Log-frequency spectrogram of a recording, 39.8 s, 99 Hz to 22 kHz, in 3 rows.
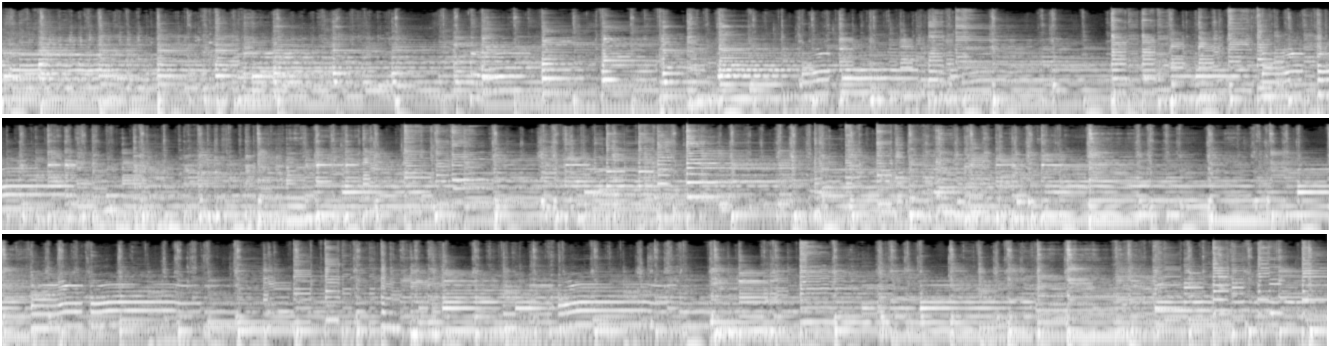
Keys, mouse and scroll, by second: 1.3-3.2 right drag, 2.5 k, 14.6-16.5 right drag, 15.3 k, 22.0 a, 22.7 a, 23.3 a, 23.7 k, 30.5 a, 31.3 k, 38.7 a.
